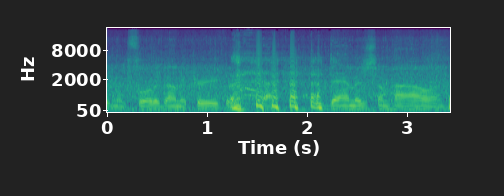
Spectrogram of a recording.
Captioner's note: man laughing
